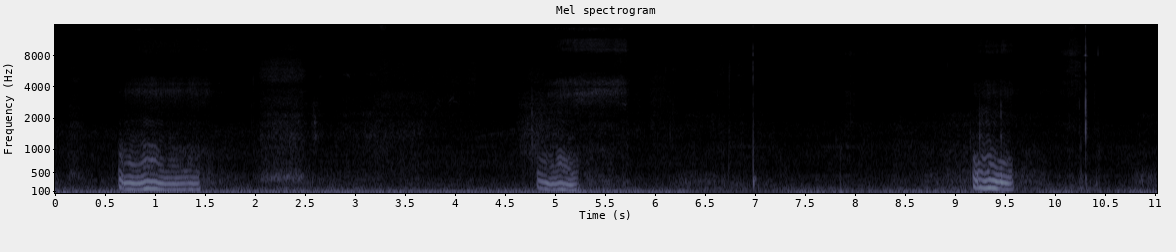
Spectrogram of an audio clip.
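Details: Small Yorkshire Terrier (Yorkie) snoring while asleep: soft, rumbling snores on inhaling, about 14 a minute, over a steady background hum and faint music.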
